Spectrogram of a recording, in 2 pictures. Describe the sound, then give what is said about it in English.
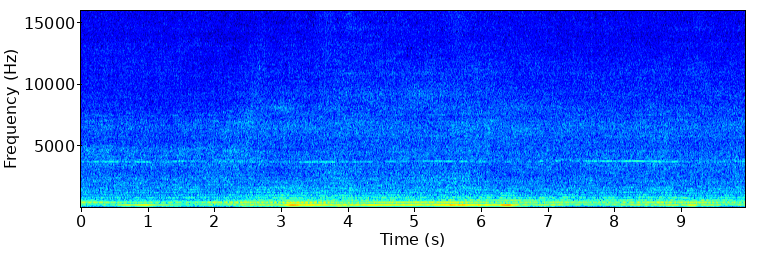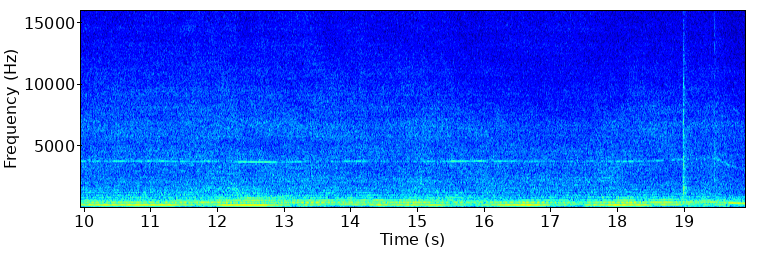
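A vacuum cleaner runs steadily with a constant motor whine and strong harmonic drone, holding an even pitch for the whole stretch before dipping slightly near the end. No voices. “What kind of vacuum cleaner is it?”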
